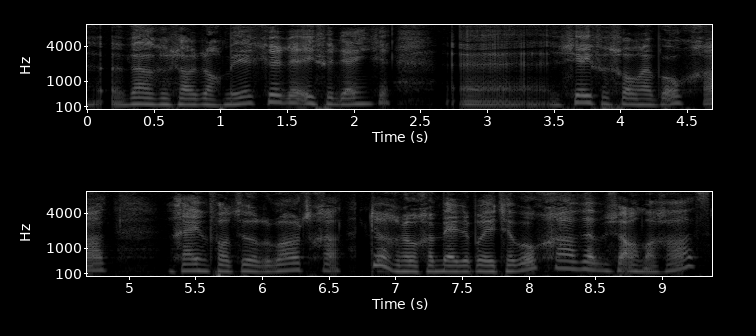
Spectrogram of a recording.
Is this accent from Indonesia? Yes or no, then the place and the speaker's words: yes; Indonesia; moved away; mijn geboorteland Indië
